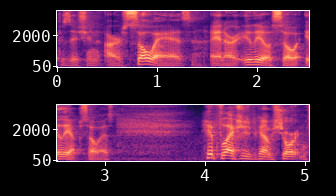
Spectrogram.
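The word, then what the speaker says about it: iliopsoas: Now the P is pronounced when it's in the middle of a word, it gets voiced, so it's called the iliop psoas. It's not the ilio-psoas.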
